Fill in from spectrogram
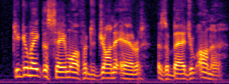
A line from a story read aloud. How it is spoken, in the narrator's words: Ned said dryly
